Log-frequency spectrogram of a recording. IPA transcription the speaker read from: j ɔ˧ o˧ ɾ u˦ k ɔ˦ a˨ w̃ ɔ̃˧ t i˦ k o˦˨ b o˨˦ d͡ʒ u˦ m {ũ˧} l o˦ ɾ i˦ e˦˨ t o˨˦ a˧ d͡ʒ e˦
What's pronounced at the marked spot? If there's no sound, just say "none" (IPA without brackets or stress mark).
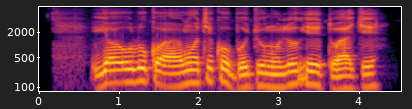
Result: ũ˧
